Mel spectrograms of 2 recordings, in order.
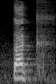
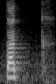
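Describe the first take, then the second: First: The ending lets out very little breath. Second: The ending lets out very little breath.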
